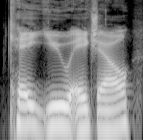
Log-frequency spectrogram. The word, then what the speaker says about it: Kühl: I mentioned how a lot of people had recommended pants by a brand that I think is pronounced Kühl. It's Kuhl, and the U has the 2 dots over.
